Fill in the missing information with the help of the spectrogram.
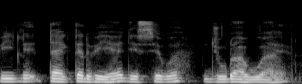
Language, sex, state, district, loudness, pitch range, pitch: Hindi, male, Uttar Pradesh, Budaun, -16 LUFS, 125-135 Hz, 130 Hz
